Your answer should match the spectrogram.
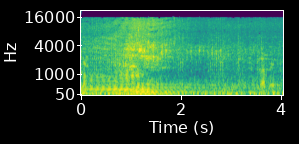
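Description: A motorbike engine running steadily at road speed, heard from the rider's seat with wind on the microphone. A second motorcycle swells up and passes about a second in, then fades.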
